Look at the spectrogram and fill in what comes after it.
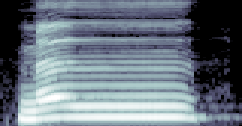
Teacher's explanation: Мягкая ихфа в размере 2 огласовок назализации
